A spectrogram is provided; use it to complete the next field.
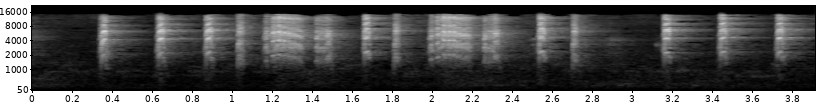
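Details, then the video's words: Long-tailed shrike voice used as a stimulus for caged shrikes: sharp, dry, scratchy bursts spaced irregularly, some doubled into longer grating phrases, with quiet gaps between them. "pancingan cendet gacor full isian | merangsang cendet agar bunyi"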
